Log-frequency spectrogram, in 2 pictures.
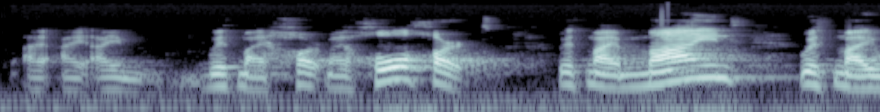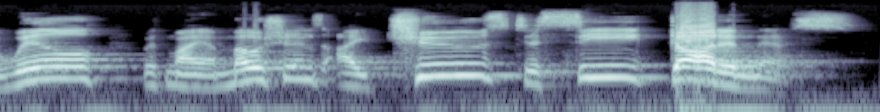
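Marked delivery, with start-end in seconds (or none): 1.0-8.7 louder and slower, each phrase weighted; building proclamation. Acted. Pastor declaring his own choice to the church, slow building proclamation. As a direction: declare it with growing resolve.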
